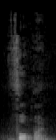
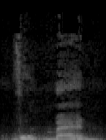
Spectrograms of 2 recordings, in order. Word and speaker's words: woman: Woman. It's not woman, it's woman. It is the singular word used for females.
